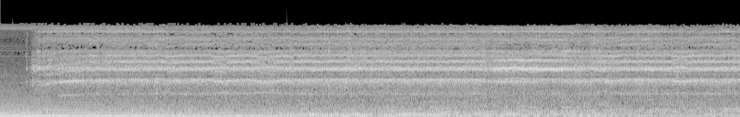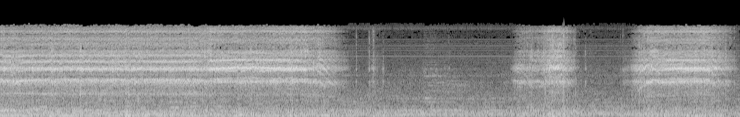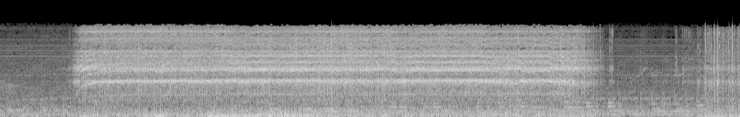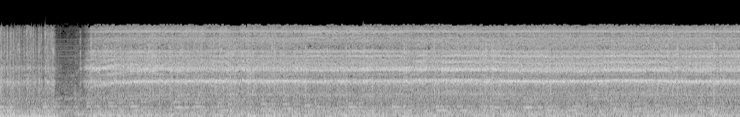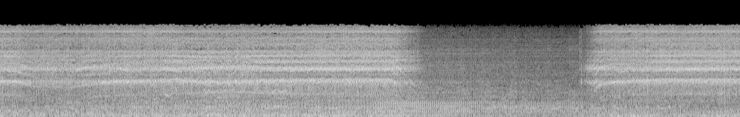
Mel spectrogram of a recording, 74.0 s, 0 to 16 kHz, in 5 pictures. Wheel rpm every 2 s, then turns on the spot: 80, 160, 160, 160, 160, 160, 160, 160, 160, 160, 120, 0, 10, 20, 90, 40, 150, 160, 160, 160, 100, 0, 40, 120, 150, 150, 160, 150, 150, 150, 130, 160, 160, 90, 0, 50, 160.
44-46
